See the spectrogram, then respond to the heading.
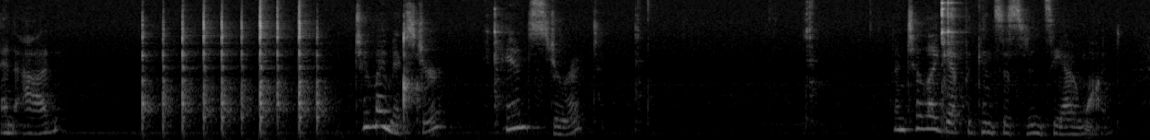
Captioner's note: stirring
